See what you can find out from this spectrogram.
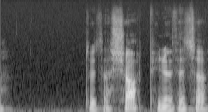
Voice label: "siop", Welsh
